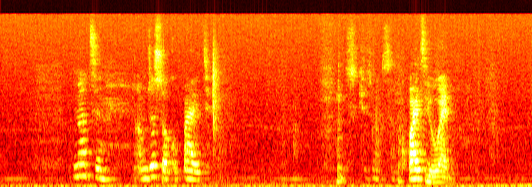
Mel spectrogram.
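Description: A woman speaks calmly in short phrases nearby.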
